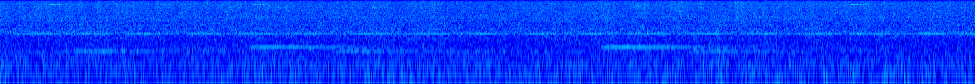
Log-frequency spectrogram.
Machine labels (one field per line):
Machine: fan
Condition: abnormal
